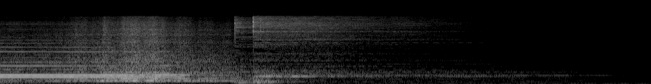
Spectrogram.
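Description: The final chord of a band's song, held with cymbals shimmering, breaks off about two seconds in. A last sharp cymbal-like hit follows and rings out, fading steadily away to silence.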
